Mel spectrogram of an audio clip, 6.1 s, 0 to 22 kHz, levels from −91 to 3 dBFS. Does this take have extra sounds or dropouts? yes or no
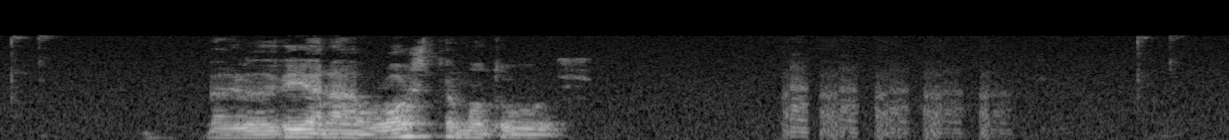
yes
